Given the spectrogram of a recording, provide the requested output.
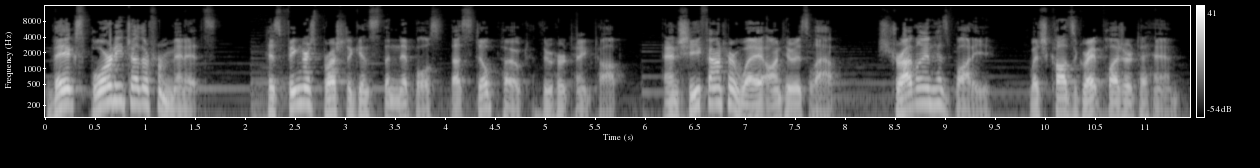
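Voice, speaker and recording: A man's voice: on the low side, wildly swooping pitch, moderate pace, a bit bright, faint music behind. A man narrating erotic fan fiction for a podcast in a theatrical, dramatic style. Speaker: podcast story reader.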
